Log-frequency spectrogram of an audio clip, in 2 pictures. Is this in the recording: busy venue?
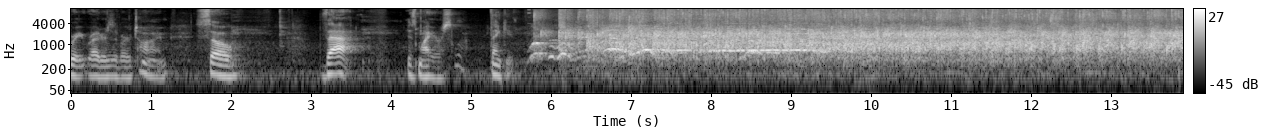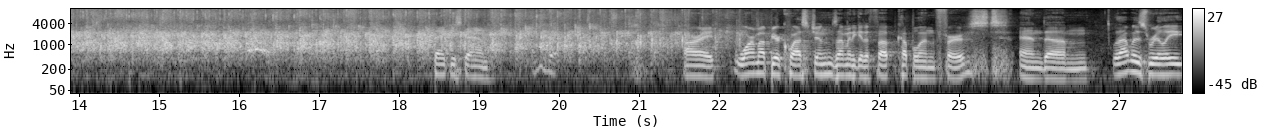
yes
